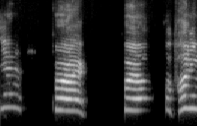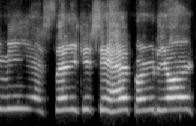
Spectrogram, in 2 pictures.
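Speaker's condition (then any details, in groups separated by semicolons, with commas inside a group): Cerebral palsy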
